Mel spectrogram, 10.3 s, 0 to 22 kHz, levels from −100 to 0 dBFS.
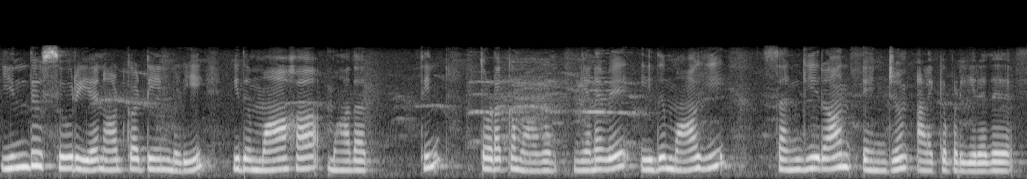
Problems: constant background noise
